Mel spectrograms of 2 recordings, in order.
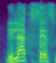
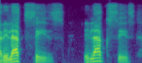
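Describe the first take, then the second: First: "রিল্যাক্সেস" loud, as "relak-ses"; wrong es ending. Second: "রিল্যাক্সেস" as "relak-siz"; iz ending. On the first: Teacher showing the error, রিল্যাক্সেস ending in ses. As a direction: open the last vowel of "রিল্যাক্সেস" to e. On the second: Teacher repeating the correction, রিল্যাক্সেস ending in siz. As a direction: end "রিল্যাক্সেস" with short i and z. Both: Shown as a demonstration. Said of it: "রিল্যাক্সেস না".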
